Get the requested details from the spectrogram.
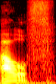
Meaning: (preposition) 1. [with dative] on, upon (positioned at the top of) 2. [with accusative] on, onto, up (moving to the top of) 3. [with accusative] on (indicating responsibility)
- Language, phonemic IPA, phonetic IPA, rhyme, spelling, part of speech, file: German, /aʊ̯f/, [ʔaʊ̯f], -aʊ̯f, auf, preposition / adjective / adverb / interjection, De-auf.ogg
